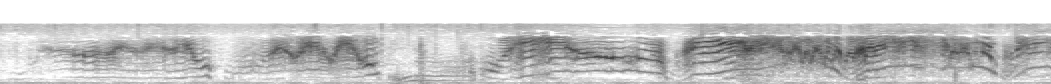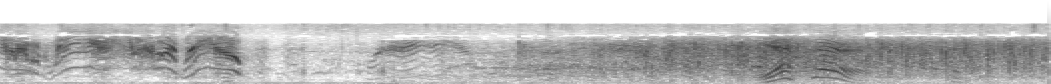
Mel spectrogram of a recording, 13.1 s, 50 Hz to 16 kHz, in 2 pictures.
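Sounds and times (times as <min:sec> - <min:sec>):
human voice imitating two cats fighting: 0:00.3 - 0:09.6
laughter: 0:07.7 - 0:13.1
speech: 0:11.4 - 0:12.1.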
